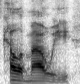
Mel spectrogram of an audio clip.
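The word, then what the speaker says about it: Calamawy: It's like calamari, but it's calamaui.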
